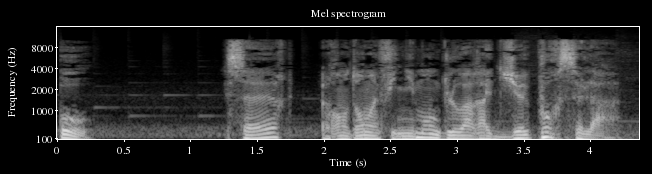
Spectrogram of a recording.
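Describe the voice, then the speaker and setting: Man voicing a deep-voiced preaching church brother. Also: big pitch swings, soft background music. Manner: slow, sermonizing, gently admonishing. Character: Brother David, a calm preaching church elder.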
